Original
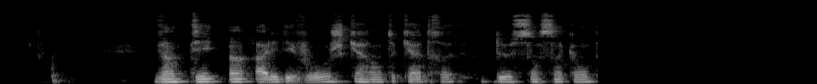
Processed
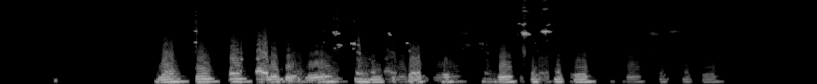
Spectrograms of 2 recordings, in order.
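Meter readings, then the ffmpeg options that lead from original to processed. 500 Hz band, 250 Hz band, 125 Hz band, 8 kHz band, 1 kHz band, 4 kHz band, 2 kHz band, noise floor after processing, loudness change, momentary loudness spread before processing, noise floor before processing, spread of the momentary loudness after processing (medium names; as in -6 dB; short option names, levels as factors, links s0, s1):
+2.5 dB, +3.5 dB, +4.5 dB, -9.0 dB, +3.0 dB, +3.0 dB, -1.0 dB, under -85 dBFS, +3.0 dB, 12 LU, -74 dBFS, 20 LU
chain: -filter_complex "[0:a]aeval=exprs='val(0)+0.5*0.0126*sgn(val(0))':c=same,bandreject=f=50:t=h:w=6,bandreject=f=100:t=h:w=6,bandreject=f=150:t=h:w=6,afftfilt=real='re*gte(hypot(re,im),0.126)':imag='im*gte(hypot(re,im),0.126)':win_size=1024:overlap=0.75,lowpass=7500,highshelf=f=3000:g=3,asoftclip=type=tanh:threshold=0.0422,asplit=2[s0][s1];[s1]adelay=1283,volume=0.158,highshelf=f=4000:g=-28.9[s2];[s0][s2]amix=inputs=2:normalize=0,volume=2.37"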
